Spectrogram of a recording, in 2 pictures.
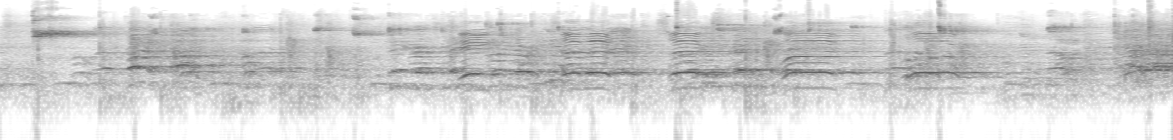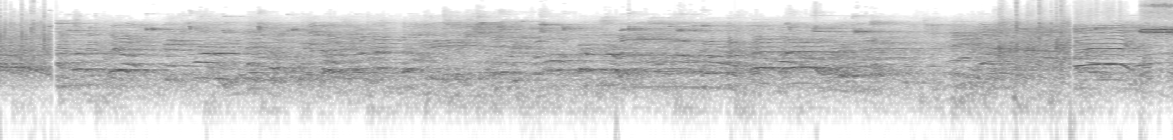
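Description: Basketball game on a hardwood gym floor: the ball bouncing, sneakers squeaking in short high chirps, and players and spectators calling out, all echoing in the large hall.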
